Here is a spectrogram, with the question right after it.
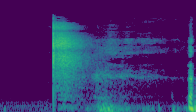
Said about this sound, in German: Wir klatschen jetzt, wir müssen so klatschen.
